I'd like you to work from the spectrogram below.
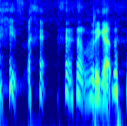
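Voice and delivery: light laugh through the words; amused thanks. Real, not acted. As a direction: thank them with a small, real chuckle. Laughs over slide mix-up while presenting.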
